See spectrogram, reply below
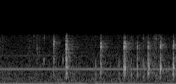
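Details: An angry Java sparrow gives a quick run of sharp, dry clicks, about eight in just over a second, over a steady electrical hum indoors.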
